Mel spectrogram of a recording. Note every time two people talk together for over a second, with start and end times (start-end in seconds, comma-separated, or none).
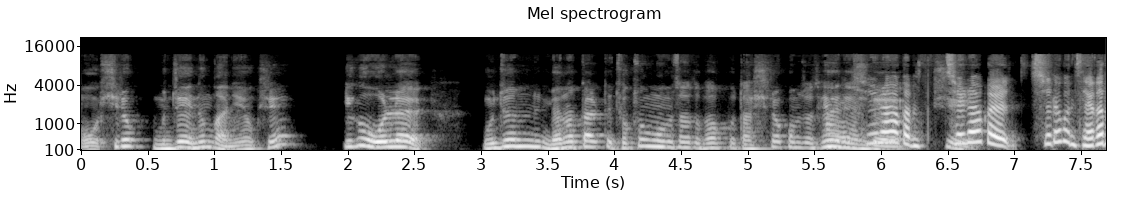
5.5-6.8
